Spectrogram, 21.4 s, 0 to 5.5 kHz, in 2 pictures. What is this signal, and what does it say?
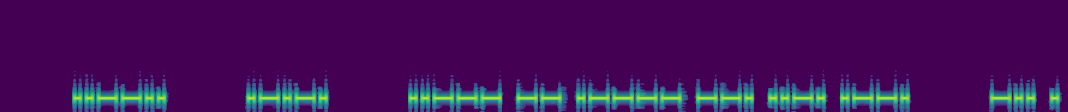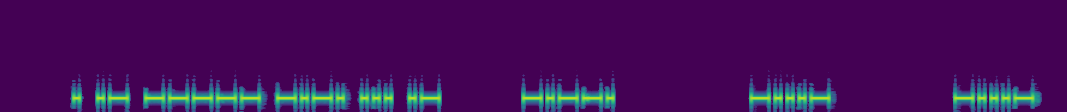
Morse code, heard as a keyed tone, about 20 wpm, 700 Hz. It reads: ? <AR> 2M1GFP DE EA0CSA <KN> <BT> <BT>
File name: UK MASTER QSOs TRAINING/20WPM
